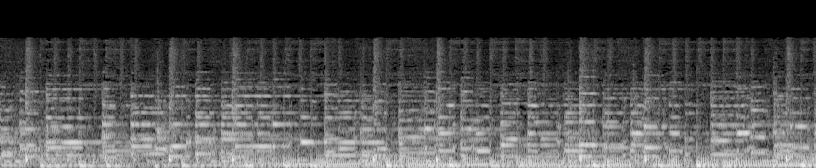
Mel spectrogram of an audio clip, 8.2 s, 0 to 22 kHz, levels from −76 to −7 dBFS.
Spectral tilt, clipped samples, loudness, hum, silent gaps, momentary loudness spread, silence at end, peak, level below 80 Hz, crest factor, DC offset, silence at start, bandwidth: -6.5 dB/octave; under 0.1%; -21 LUFS; none; none; 2 LU; 0 s; -4 dBFS; -26 dBFS; 16 dB; under 0.1%; 0 s; 9 kHz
